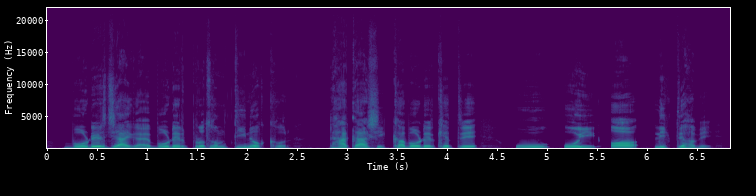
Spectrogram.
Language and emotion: Bengali, neutral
